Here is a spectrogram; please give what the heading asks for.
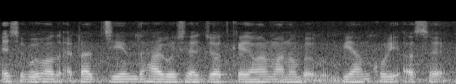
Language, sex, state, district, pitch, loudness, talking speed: Assamese, male, Assam, Kamrup Metropolitan, 120 Hz, -15 LUFS, 145 wpm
